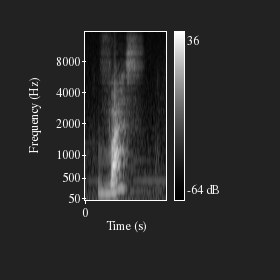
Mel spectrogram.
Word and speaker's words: was: Ejemplo, vi, para preguntar, vi día, vi, aunque se escribe W-I-E, se dice vi. Eh, también para preguntar qué, vas, aunque se escribe eh, W-A-S, suena V, porque la letra W se pronuncia en alemán como V.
